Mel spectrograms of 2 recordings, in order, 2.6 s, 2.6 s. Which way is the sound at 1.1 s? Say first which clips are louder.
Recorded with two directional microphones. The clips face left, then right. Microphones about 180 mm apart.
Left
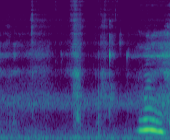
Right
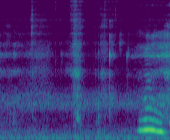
Even; 20° right (ahead or behind).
